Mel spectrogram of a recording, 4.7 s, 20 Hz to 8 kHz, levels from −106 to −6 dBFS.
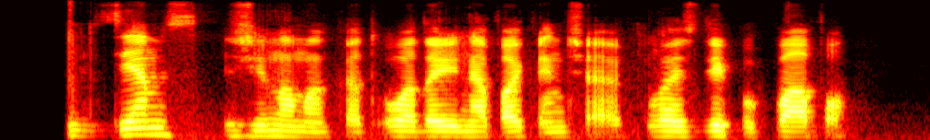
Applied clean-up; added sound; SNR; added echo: neural mask model DeepFilterNet 3.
